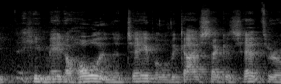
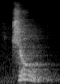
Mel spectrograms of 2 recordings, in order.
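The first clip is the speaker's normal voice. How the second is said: high, loud mouth noise for a slash; razor sound effect; 9 semitones higher, 6 dB louder than usual. Retold or imitated. Retelling the throat cut, a loud slash noise. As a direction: spit out a sharp slashing sound.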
